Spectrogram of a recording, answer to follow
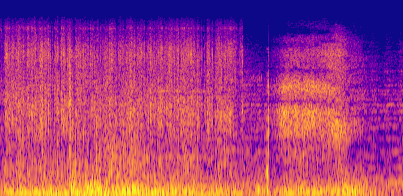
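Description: Missile test-firing blast: a loud, continuous rushing boom, then a sharp crack and a short hissing burst about three seconds in, mixed with background music. The sound fades near the end.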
